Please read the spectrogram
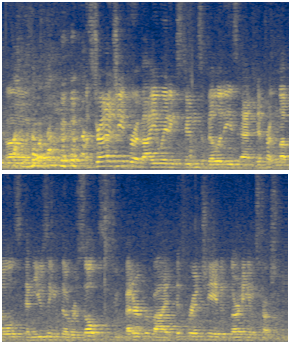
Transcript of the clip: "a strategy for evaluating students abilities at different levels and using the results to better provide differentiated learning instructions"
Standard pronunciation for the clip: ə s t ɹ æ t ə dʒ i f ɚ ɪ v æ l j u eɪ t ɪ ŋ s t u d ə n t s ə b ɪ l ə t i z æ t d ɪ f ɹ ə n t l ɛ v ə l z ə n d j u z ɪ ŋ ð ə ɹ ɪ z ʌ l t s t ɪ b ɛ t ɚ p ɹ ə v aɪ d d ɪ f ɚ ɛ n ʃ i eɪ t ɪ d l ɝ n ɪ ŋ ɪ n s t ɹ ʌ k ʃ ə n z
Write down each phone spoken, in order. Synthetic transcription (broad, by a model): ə s t ɹ æ t ə dʒ i f ɚ ɪ v æ l j u eɪ t ɪ ŋ s t u d n t s ə b ɪ l ə t i z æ t d ɪ f ɹ ə n t l ɛ v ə l z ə n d j u z ɪ ŋ ð ə ɹ ɪ z ʌ l t s t ɪ b ɛ t ɚ p ɹ ə v aɪ d d ɪ f ɚ ɛ n ʃ i eɪ t ɪ d l ɝ n ɪ ŋ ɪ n s t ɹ ʌ k ʃ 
